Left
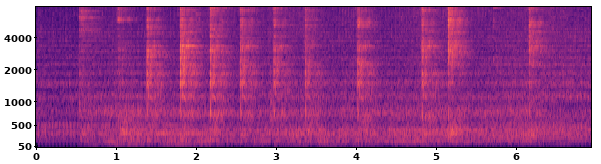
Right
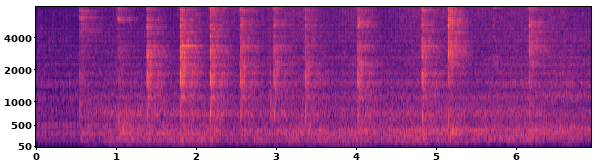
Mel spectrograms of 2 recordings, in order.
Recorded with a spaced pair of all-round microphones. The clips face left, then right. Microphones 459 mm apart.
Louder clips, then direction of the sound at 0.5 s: Even; 20° left (ahead or behind).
